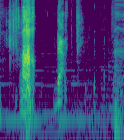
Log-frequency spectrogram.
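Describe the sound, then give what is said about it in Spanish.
A sharp, loud crunching bite, followed by a second softer crunch and a faint third, with a low steady hum underneath. “No, no, no, se lo como, maestro.”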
